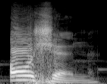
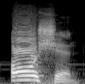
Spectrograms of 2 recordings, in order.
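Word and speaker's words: ocean: طب الكلمة دي شوف كده اوشن. اوشن ليه نطقتها شاء ما نطقتهاش سا؟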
